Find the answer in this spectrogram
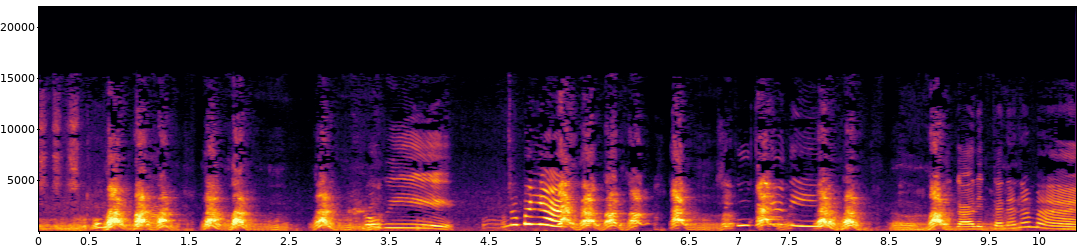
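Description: Small fluffy dogs barking over and over in short sharp barks, mixed with several drawn-out whining yelps that slide down in pitch.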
